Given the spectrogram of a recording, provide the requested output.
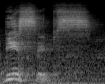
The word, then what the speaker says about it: bíceps: tônica ou bíceps ó perceba que a sílaba tônica é o bi então bíceps eu tenho aí né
